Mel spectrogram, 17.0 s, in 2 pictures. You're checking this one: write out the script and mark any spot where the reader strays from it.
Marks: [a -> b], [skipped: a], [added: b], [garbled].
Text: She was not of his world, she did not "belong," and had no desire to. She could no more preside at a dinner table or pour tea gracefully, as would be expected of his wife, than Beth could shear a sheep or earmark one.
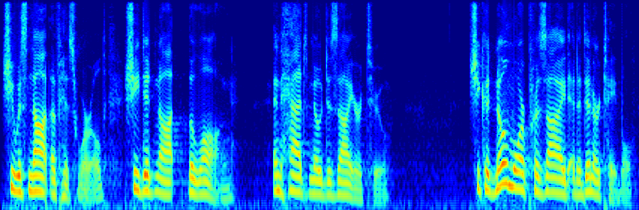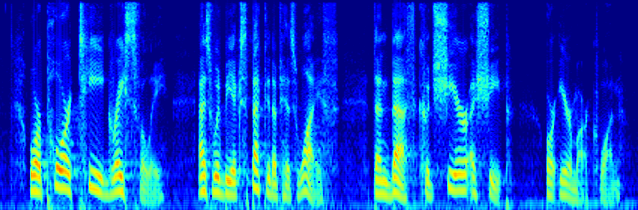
She was not of his world, she did not "belong," and had no desire to. She could no more preside at a dinner table or pour tea gracefully, as would be expected of his wife, than Beth could shear a sheep or earmark one.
